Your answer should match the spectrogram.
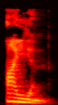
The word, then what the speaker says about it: iron: Notice the pronunciation. We don't pronounce the R. It's iron, yin, yin, iron, iron, iron, iron out.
